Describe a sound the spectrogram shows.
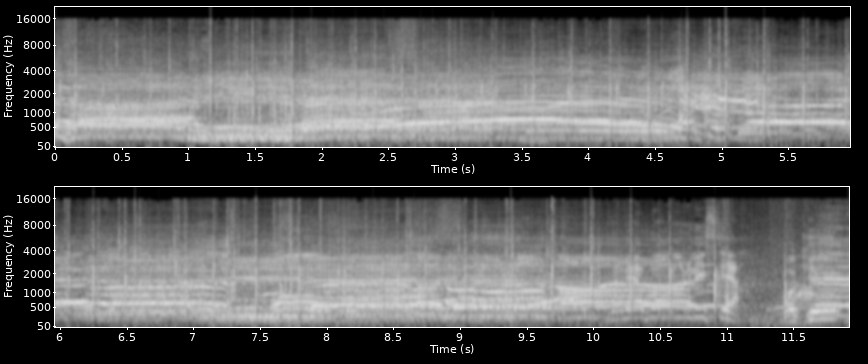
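A crowd of young men sings loudly together outdoors.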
